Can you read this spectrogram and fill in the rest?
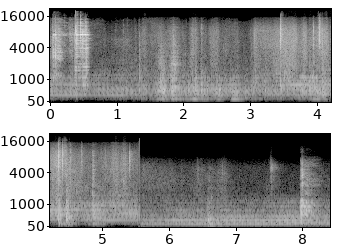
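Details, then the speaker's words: Classic Ford Thunderbird fuel tank removed and shaken: long gritty rattle of loose particles like a rain stick; heavy rust debris inside the tank, one of the worst heard. "Could you hear the rust in that tank? That's one of the worst I've heard. Only my buddy's BMW was worse than this. Sounded like a rain stick."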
